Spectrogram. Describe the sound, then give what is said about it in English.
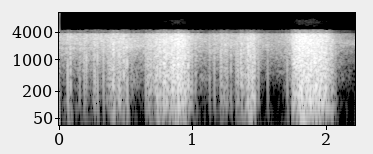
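Harsh crackling static fills a muffled, narrow phone line, popping and hissing continuously with two louder surges of noise. No one speaks over it. “What's all that static?”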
